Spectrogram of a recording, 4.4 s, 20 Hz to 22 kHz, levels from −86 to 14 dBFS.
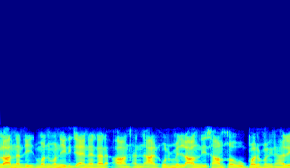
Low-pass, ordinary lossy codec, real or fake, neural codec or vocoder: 5.4 kHz; none; fake; autoencoder, 22.05 kHz, a latent of 192 numbers a frame, VITS, trained on many speakers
